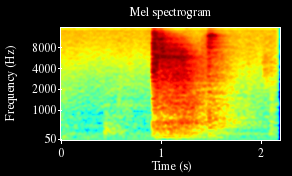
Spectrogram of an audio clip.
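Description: A door banging open or shut about a second in: a sudden clatter with a second hit half a second later, dying away quickly.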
